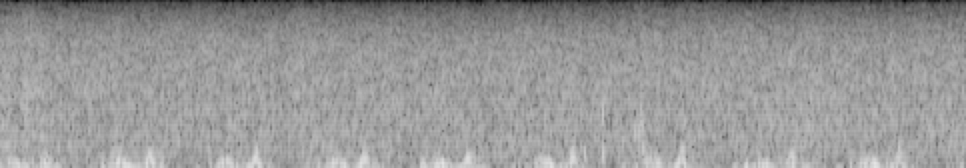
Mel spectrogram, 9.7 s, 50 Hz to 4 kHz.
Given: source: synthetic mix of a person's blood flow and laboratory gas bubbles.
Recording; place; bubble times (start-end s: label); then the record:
Doppler ultrasound of blood flow; precordium
5.81-5.90 s: bubbles
5.99-6.08 s: bubbles
6.31-6.49 s: bubbles
From the record:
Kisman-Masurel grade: 212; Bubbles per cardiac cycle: several, 3 to 8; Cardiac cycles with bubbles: 1 to 10%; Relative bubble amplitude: moderate (0.250 to 0.450); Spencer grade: 1 (occasional bubble signal discernible with the cardiac motion signal, with majority of cardiac periods free of bubbles); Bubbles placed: only in the low amplitude regions of the cardiac cycle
